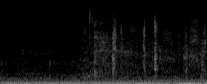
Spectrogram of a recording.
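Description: Low steady hum of a small room, with a few faint light clicks and rustles of a cardboard seasoning packet being handled about halfway through.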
